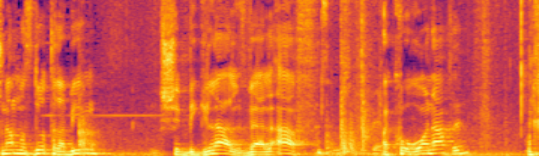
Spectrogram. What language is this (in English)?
Hebrew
